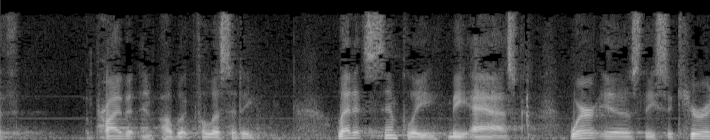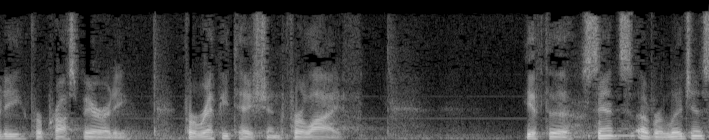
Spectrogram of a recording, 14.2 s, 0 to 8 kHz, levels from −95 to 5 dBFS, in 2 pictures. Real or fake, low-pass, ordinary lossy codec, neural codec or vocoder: real; 7.2 kHz; MP3, 32 kbps; none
